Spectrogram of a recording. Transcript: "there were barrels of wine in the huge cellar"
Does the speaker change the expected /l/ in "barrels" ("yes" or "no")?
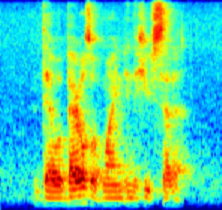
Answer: no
